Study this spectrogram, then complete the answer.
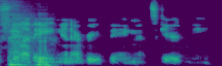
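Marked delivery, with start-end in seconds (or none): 1.4-2.1 hushed whispered confession; whispering. Real, not acted. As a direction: drop to a whisper. Admitting fear of floods.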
